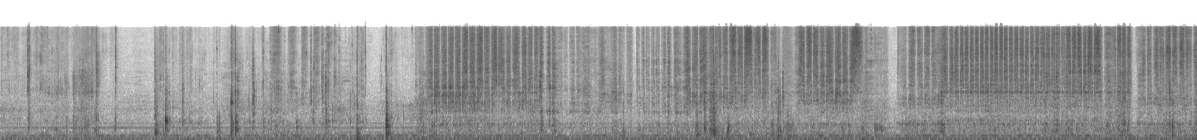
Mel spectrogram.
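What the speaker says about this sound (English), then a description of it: "I'm gonna scrub this thing a little bit more." Paint marks are being scrubbed off an Electrolux Aerus upright vacuum, a close, continuous rubbing and scouring with repeated back-and-forth strokes, sparse at first and then growing denser and louder.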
